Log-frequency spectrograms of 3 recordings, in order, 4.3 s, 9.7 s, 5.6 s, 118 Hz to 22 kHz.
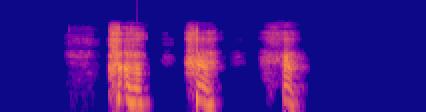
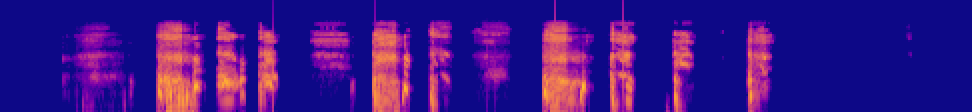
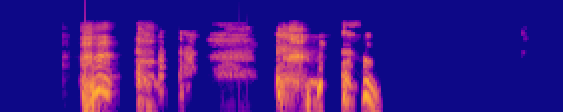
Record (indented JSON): {
  "exhalation_length": "4.3 s",
  "exhalation_amplitude": 30795,
  "exhalation_signal_mean_std_ratio": 0.34,
  "three_cough_length": "9.7 s",
  "three_cough_amplitude": 30653,
  "three_cough_signal_mean_std_ratio": 0.38,
  "cough_length": "5.6 s",
  "cough_amplitude": 30371,
  "cough_signal_mean_std_ratio": 0.38,
  "survey_phase": "beta (2021-08-13 to 2022-03-07)",
  "age": "45-64",
  "gender": "Female",
  "wearing_mask": "No",
  "symptom_cough_any": true,
  "symptom_runny_or_blocked_nose": true,
  "symptom_fatigue": true,
  "symptom_headache": true,
  "symptom_onset": "4 days",
  "smoker_status": "Never smoked",
  "respiratory_condition_asthma": false,
  "respiratory_condition_other": false,
  "recruitment_source": "Test and Trace",
  "submission_delay": "1 day",
  "covid_test_result": "Negative",
  "covid_test_method": "RT-qPCR"
}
